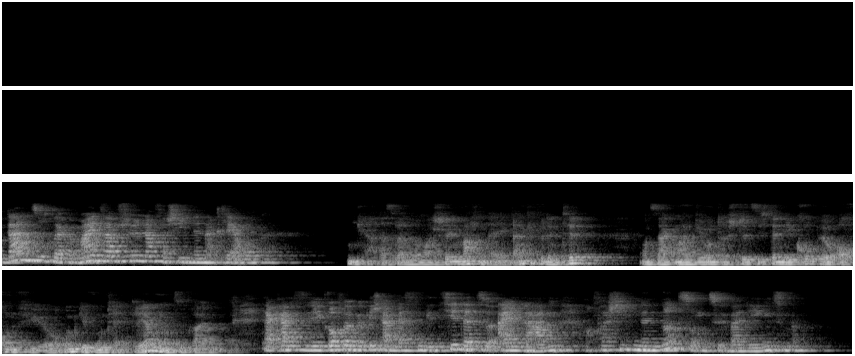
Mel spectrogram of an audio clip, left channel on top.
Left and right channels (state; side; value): silent; left; digital silence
